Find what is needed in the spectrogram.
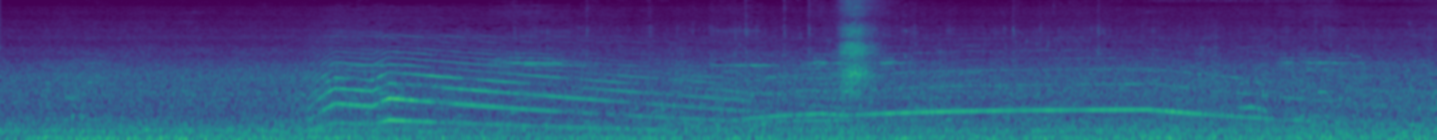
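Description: A siren sounds about two seconds in, jumping up in pitch and then sliding slowly down over about three seconds. A second, lower wail follows, rising a little and falling away near the end. A steady rumble of engines and crowd runs underneath, with a brief hiss in the middle.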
